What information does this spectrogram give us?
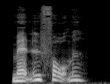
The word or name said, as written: mandelformet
